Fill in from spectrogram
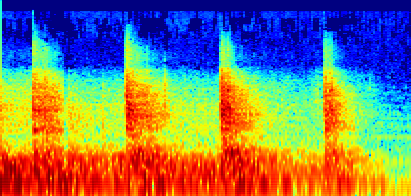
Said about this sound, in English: Bring a hammer and some spikes. Hit that in, will you?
